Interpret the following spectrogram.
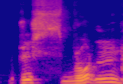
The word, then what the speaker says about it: Bruce Broughton: Bruce Broughton, I think it's pronounced.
